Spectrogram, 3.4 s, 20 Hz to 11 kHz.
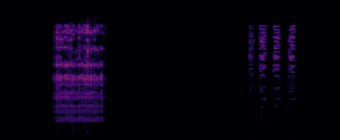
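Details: Min's bush cricket recorded by the National Institute of Biological Resources in 2020: a dense buzzy high-pitched burst lasting half a second, then after a pause a short run of four quick chirps, with silence between.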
